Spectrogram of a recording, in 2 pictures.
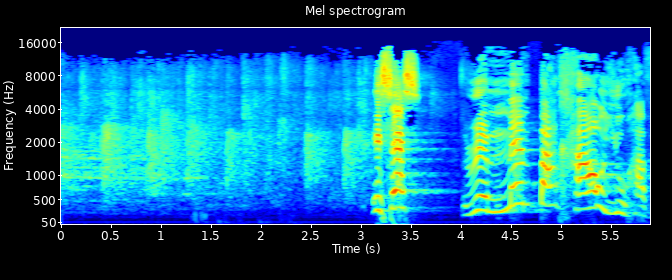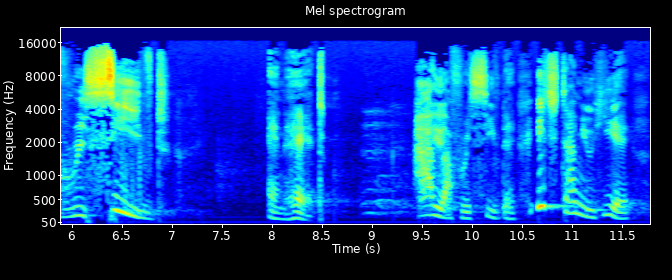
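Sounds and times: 
audience applause: 0.0 - 3.2
speech: 3.1 - 7.0, 8.0 - 8.6, 9.5 - 11.7.

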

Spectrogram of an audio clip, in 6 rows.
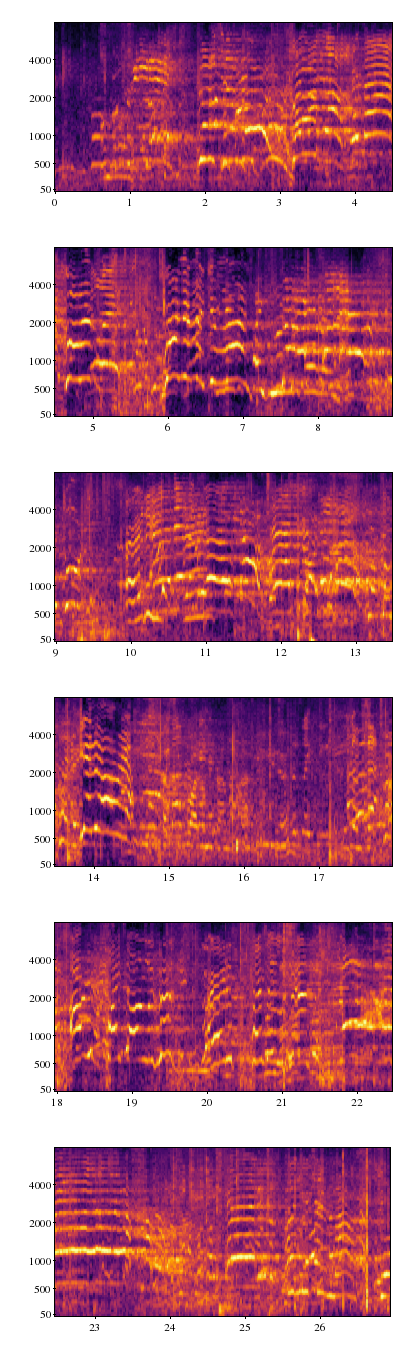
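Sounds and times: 
children calling and cheering: 0.0 - 26.9
year-three children running a relay on a school court: 0.0 - 26.9.

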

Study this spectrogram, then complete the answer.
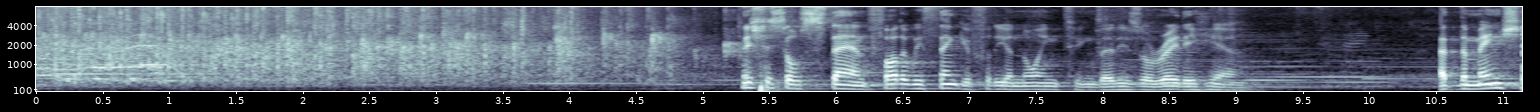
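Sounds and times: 
audience hand clapping: 0.0 - 5.6
speech: 5.3 - 9.2, 10.5 - 11.1.

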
